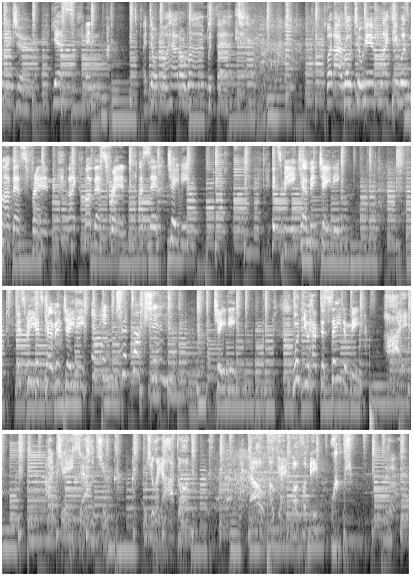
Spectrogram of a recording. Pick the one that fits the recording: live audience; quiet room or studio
live audience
